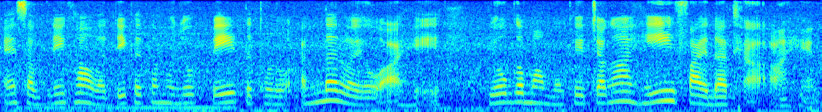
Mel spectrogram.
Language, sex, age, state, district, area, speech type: Sindhi, female, 45-60, Maharashtra, Mumbai Suburban, urban, spontaneous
